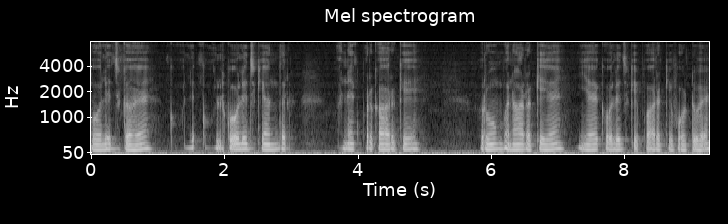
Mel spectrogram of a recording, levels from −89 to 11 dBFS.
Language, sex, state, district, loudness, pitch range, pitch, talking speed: Hindi, male, Bihar, Vaishali, -18 LUFS, 130-145 Hz, 140 Hz, 140 wpm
